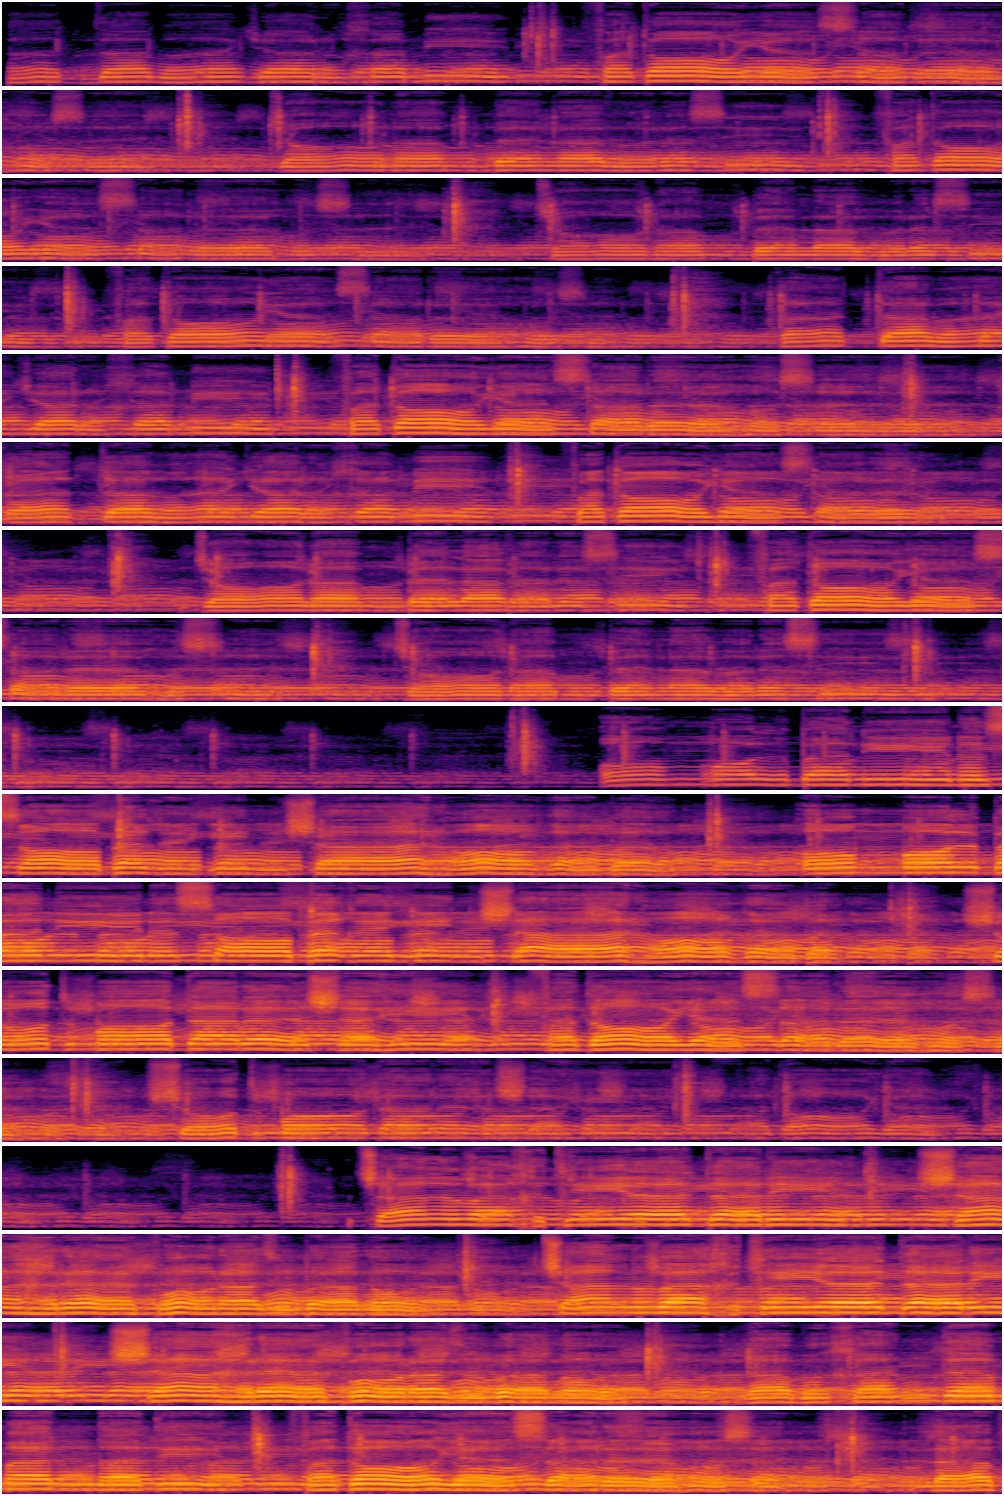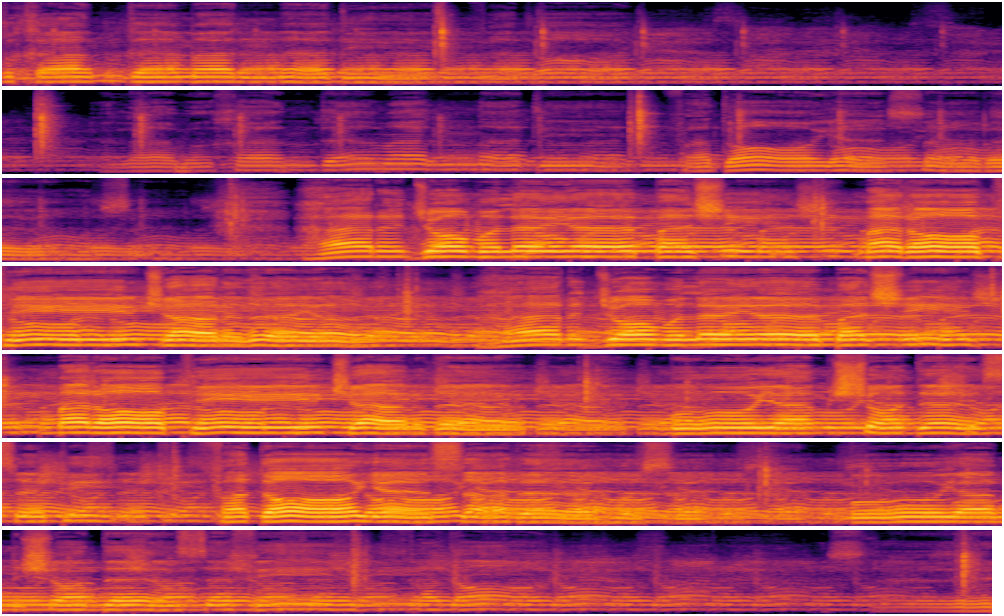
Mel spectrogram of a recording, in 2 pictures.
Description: واحد بسیار زیبا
